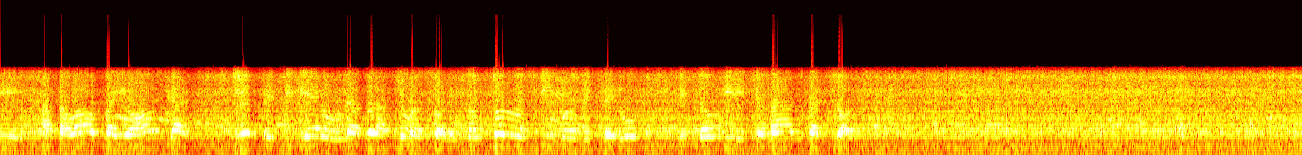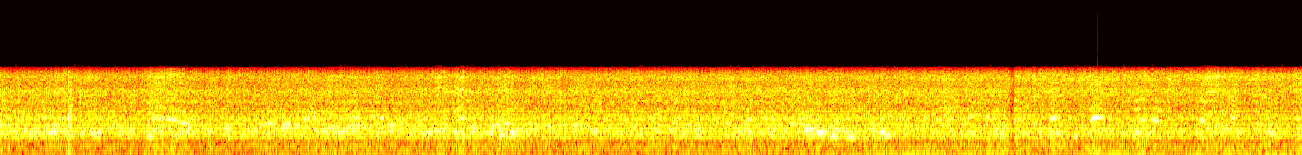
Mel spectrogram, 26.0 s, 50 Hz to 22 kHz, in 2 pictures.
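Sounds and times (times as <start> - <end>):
faint voices: 0.0 - 26.0
fountain water splashing: 0.0 - 26.0.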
